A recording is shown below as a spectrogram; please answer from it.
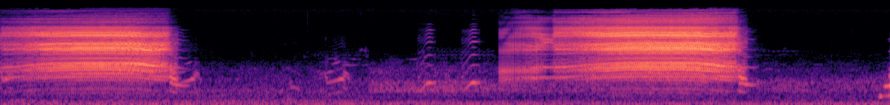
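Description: Yellow-headed blackbird song: two loud, harsh, buzzing rasps, each about a second long, separated by a few faint clicks and short notes, close and clear with no talking.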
